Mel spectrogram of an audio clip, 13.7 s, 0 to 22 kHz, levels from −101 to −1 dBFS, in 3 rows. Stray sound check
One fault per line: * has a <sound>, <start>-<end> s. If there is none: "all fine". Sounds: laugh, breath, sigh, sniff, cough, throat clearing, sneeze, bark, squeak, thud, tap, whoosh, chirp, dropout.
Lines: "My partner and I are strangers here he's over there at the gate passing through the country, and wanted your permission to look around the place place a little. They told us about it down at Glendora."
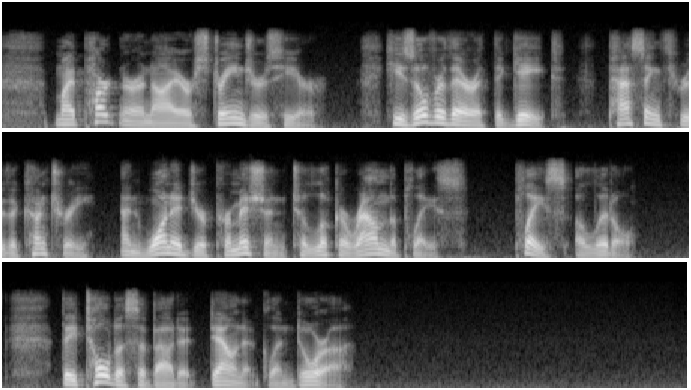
all fine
